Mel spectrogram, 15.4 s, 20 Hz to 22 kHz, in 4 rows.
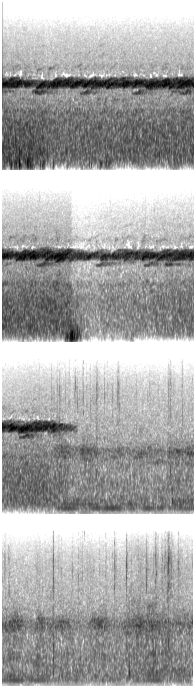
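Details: Spring peeper chorus at a Sudbury, Massachusetts vernal pool on 11 April 2019: loud shrill high peeping fills the first nine seconds, broken by a brief thump, then stops, leaving quieter low hums and scattered clicks.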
